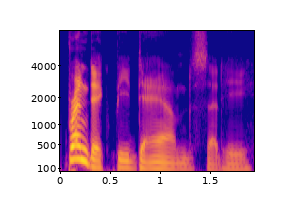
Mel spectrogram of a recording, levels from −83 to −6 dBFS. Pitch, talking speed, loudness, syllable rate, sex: 105 Hz, 155 wpm, -21 LUFS, 3.9 syllables/s, male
